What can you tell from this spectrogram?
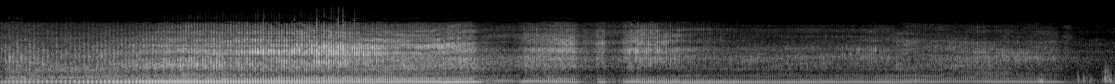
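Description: Massey Ferguson 240S tractor's three-cylinder diesel engine running as the tractor drives through deep snow. It is loudest in the first few seconds up close, drops about halfway through, then fades steadily as the tractor pulls away.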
